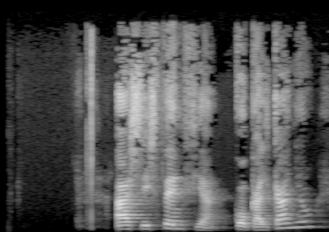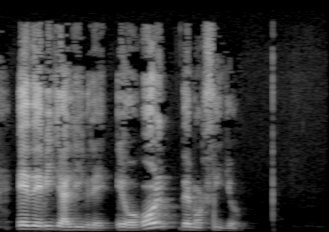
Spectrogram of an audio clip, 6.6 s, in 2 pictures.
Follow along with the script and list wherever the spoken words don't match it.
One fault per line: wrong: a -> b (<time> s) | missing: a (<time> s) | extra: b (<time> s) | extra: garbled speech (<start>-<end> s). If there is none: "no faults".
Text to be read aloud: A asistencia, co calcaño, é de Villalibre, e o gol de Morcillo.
no faults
